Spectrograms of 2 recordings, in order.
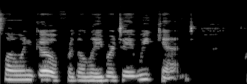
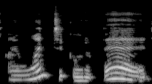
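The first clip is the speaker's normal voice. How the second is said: ordinary delivery, nothing marked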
